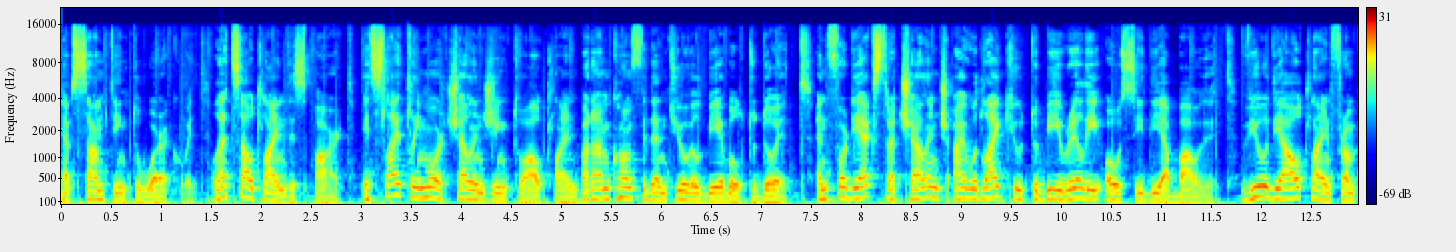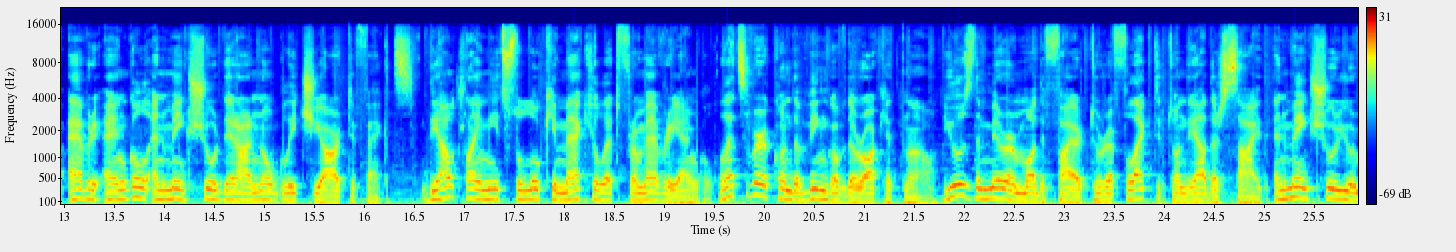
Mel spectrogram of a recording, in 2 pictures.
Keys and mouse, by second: 0.4 click, 0.7 Tab, 0.8-1.8 drag, 1.8 Tab, 2.4-3.7 alt+middle drag, 4.3 s, 5.8-7.2 shift+middle drag, 7.3 click, 8.1 g, 8.9-11.4 shift+middle drag, 11.4 2, 11.7 click, 11.9 alt+middle click, 13.8 alt+shift+z, 14.3 g, 14.6 shift+middle click, 16.5 ctrl+r, 18.4 s, 20.8 shift+a, 21.9 Tab, 22.1 s, 23.2-25.9 typing, 23.7 middle click.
